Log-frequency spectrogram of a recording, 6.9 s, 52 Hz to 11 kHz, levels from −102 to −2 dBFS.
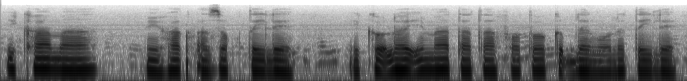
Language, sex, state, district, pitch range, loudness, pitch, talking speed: Wancho, male, Arunachal Pradesh, Longding, 105-110 Hz, -14 LUFS, 105 Hz, 120 wpm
